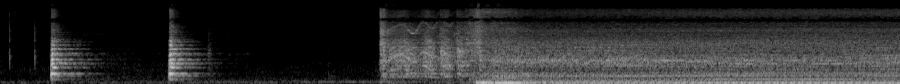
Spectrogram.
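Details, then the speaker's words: 5.7 Hemi V8 on Red Line 5W30, about 600 miles on the oil, cold start at 31°F after sitting three days: two chirps, quick crank, steady, even idle with no piston slap or knock. "smooth as butter no pistol slip no nothing"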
